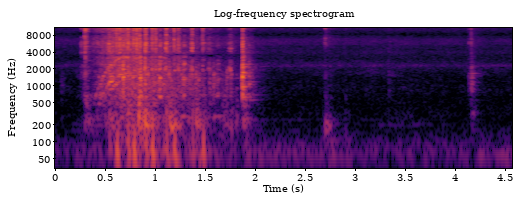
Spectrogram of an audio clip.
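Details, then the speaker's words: Craftsman Eager 1 4hp chipper vac (987.799790), first start on a little fresh gas, carb possibly needing cleaning: rough burst about 1.5 seconds then weak puffs; owner primes more. Engine starting then stalling. "See if we can prime it a little bit. Prime it some more. See, because it's stalling."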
